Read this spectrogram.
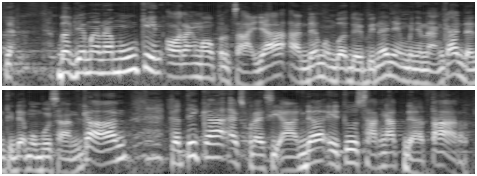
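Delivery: normal talking voice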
